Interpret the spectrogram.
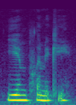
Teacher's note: I'm going to accent that third syllable from the end, the third vowel from the end.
